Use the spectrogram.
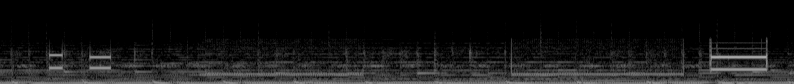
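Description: Telephone keypad tones: two quick dual-pitched beeps early on, a steady held tone later, then a louder, longer beep near the end, all over a low droning hum with no talking.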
